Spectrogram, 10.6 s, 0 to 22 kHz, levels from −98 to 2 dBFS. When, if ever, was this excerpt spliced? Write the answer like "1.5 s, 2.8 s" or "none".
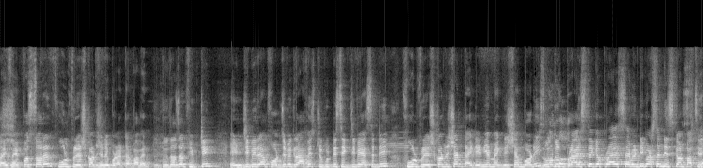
2.4 s, 8.1 s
